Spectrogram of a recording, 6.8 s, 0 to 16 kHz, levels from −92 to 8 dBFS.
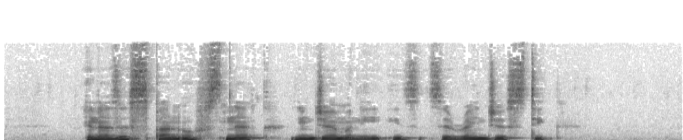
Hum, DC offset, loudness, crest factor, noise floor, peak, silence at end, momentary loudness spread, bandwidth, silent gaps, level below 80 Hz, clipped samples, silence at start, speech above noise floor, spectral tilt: none; under 0.1%; -16 LUFS; 14 dB; -56 dBFS; -2 dBFS; 1.4 s; 10 LU; 11.5 kHz; none; -34 dBFS; under 0.1%; 0.85 s; 42 dB; -6 dB/octave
